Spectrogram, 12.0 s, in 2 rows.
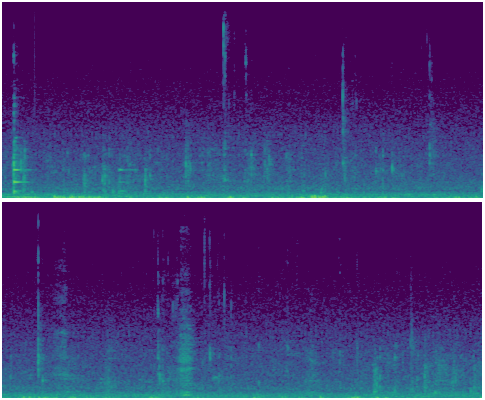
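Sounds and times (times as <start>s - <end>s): metal spoon clinking on bowl: 0.1s - 0.4s
chewing rice cakes: 0.9s - 6.7s, 7.8s - 12.0s.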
